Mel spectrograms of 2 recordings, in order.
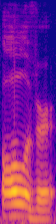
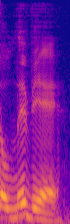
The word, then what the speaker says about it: Olivier: now it's gone art Oliver Olivier that's it I think I said Oliver first because I'm horrible at pronouncing French it's Olivier so art Olivier if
